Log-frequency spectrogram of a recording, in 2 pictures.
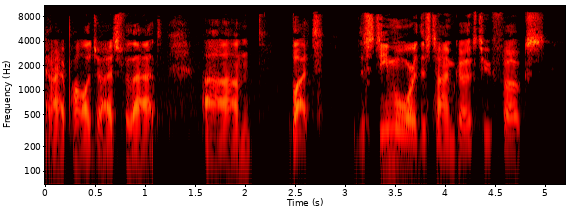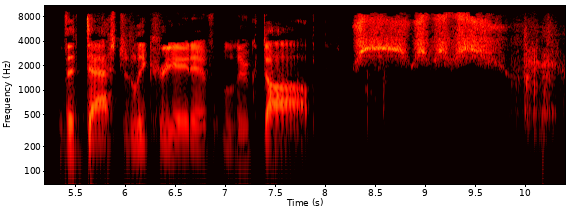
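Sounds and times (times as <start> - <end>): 
speech: 0.2 - 10.4
person whistling: 8.3 - 9.9.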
